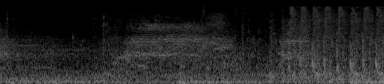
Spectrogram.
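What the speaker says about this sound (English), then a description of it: "I guess I'll use a grenade." A grenade blast in a Resident Evil 5 co-op boss fight rolls out as dense, continuous rumbling explosion noise with crackling bursts, loud and sustained throughout without voices.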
